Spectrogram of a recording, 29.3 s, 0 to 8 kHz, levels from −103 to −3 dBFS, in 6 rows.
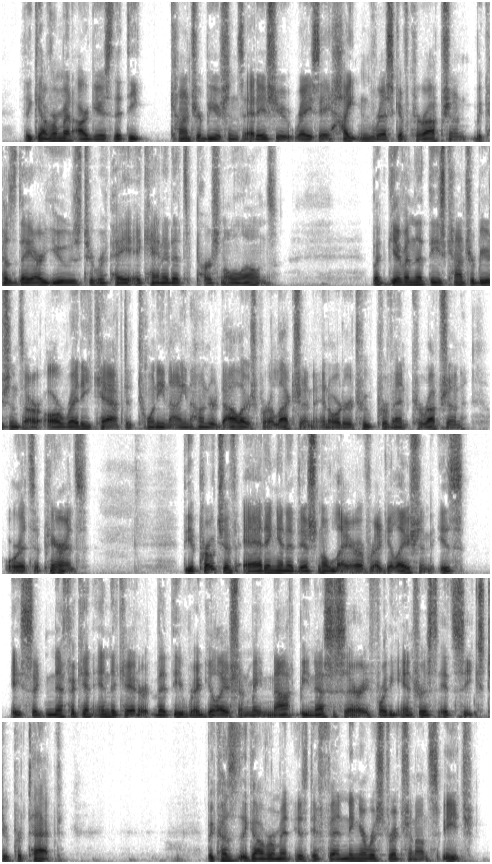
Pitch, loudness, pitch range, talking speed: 105 Hz, -19 LUFS, 100-110 Hz, 165 wpm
